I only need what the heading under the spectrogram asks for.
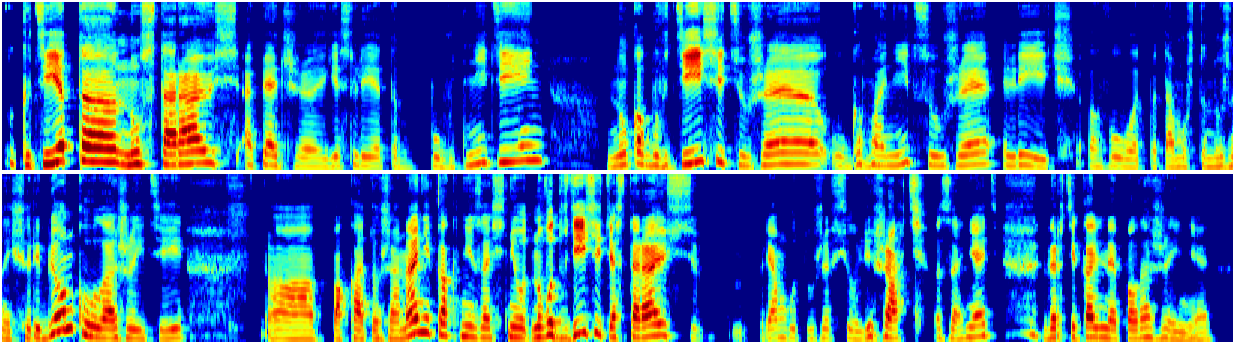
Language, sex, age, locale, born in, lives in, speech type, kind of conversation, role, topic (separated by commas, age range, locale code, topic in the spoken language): Russian, female, 40-44, ru-RU, Russia, United States, conversation, advice, user, Как справиться с тревогой и бессонницей перед важным событием?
